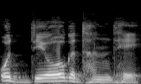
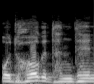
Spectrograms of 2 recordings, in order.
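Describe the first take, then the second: First: The first cluster is a 'dy' sound. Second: The first cluster has an aspirated 'dh' sound. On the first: The speaker calls it right. "बल्कि" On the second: The speaker calls it wrong. "नहीं"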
